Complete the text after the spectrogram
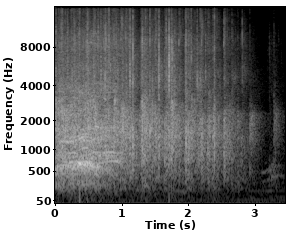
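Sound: audience applauding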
